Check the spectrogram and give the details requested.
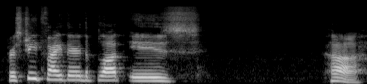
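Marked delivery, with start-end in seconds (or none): none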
